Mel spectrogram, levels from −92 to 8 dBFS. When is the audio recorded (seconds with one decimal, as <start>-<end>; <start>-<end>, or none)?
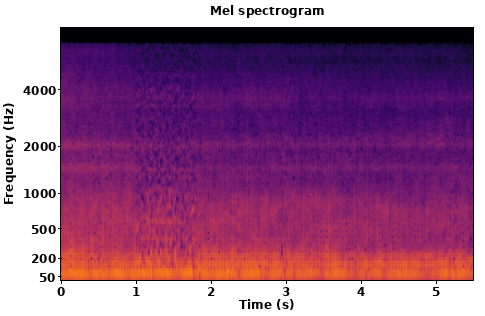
1.0-1.8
